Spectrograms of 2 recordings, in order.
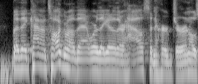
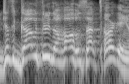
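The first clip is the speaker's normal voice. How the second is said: high-pitched impatient mock plea; exasperated urging; 11 semitones higher than usual. Viewer to dawdling movie heroes, exasperated urging. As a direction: push them to hurry, voice pitched way up.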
